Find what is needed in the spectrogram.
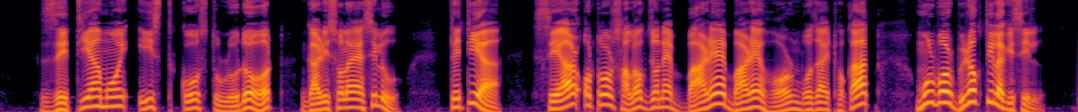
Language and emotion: Assamese, angry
